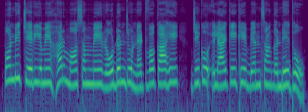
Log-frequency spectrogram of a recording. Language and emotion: Sindhi, neutral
